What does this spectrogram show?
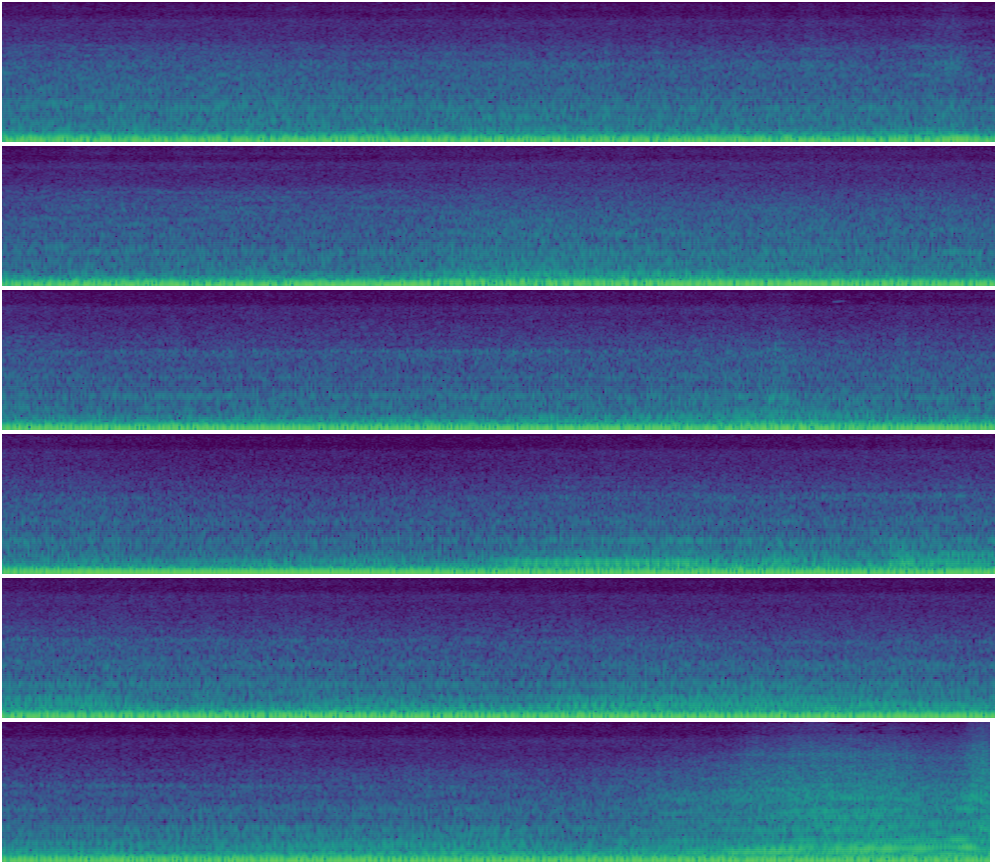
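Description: A Chevrolet Nova's engine running at idle and low speed in stop-and-go traffic, a loud, low, pulsing rumble whose note shifts a few seconds in. Near the end an engine revs up quickly.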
